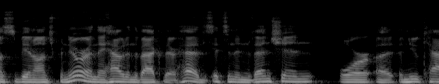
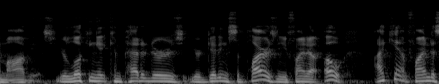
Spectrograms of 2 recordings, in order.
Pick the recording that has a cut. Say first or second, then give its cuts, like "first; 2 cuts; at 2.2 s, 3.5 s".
first; 1 cut; at 2.1 s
